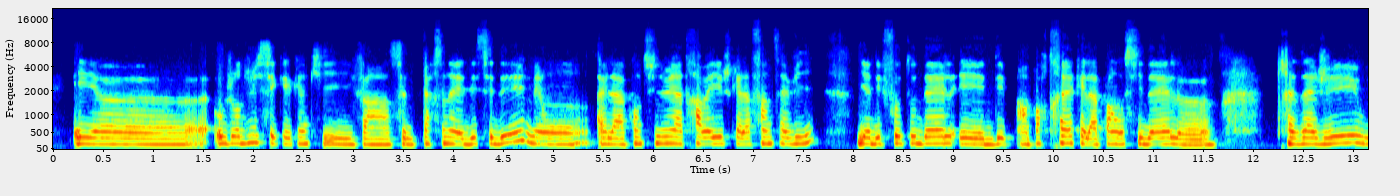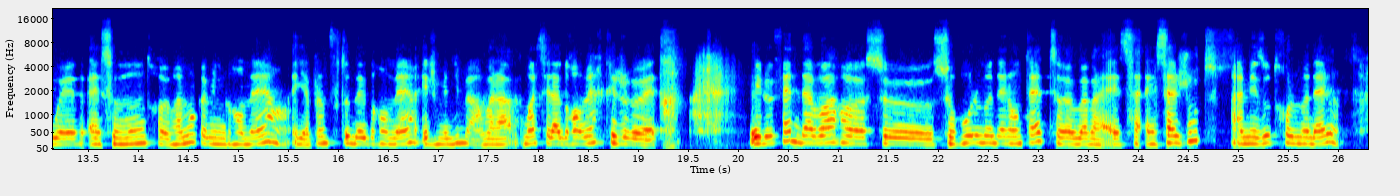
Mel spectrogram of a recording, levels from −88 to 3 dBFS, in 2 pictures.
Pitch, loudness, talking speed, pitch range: 180 Hz, -20 LUFS, 210 wpm, 165-195 Hz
